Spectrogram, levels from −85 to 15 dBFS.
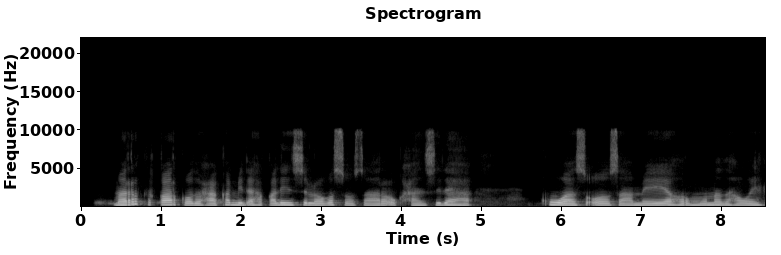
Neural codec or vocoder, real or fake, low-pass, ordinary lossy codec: none; real; 9.9 kHz; none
